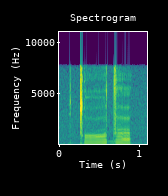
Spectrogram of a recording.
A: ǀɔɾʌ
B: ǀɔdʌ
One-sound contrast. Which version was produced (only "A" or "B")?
B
